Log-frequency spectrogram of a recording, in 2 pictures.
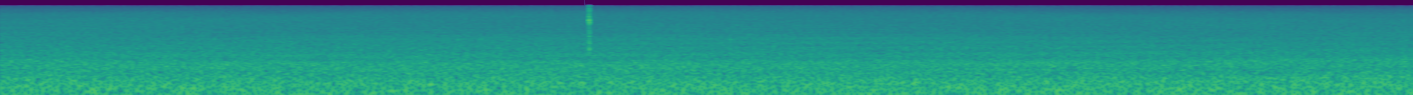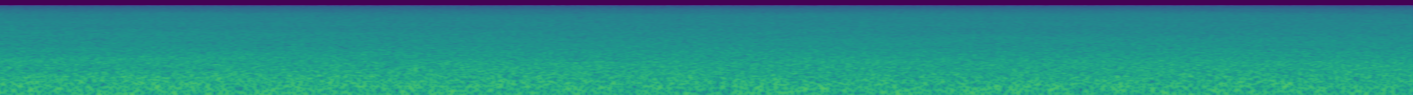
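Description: Tygart Valley River rushing steadily over rapids and low falls, a dense, even roar of white water. A single sharp click about six seconds in.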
